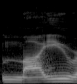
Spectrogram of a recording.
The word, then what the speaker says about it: Mayu: So, like, Mayu rhymes with Bayou,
